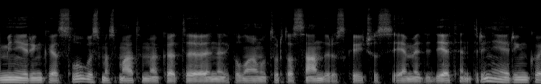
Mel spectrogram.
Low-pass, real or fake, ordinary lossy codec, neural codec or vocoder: 14.4 kHz; real; MP3, 96 kbps; none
